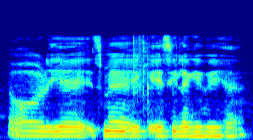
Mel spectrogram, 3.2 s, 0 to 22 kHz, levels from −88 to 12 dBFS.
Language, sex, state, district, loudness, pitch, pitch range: Hindi, male, Bihar, Samastipur, -23 LUFS, 130 Hz, 125-135 Hz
